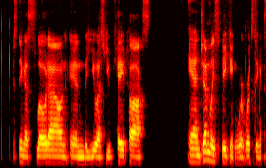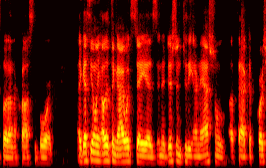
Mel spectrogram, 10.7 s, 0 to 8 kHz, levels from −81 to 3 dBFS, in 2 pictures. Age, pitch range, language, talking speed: 30-49, 105-120 Hz, English, 210 wpm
